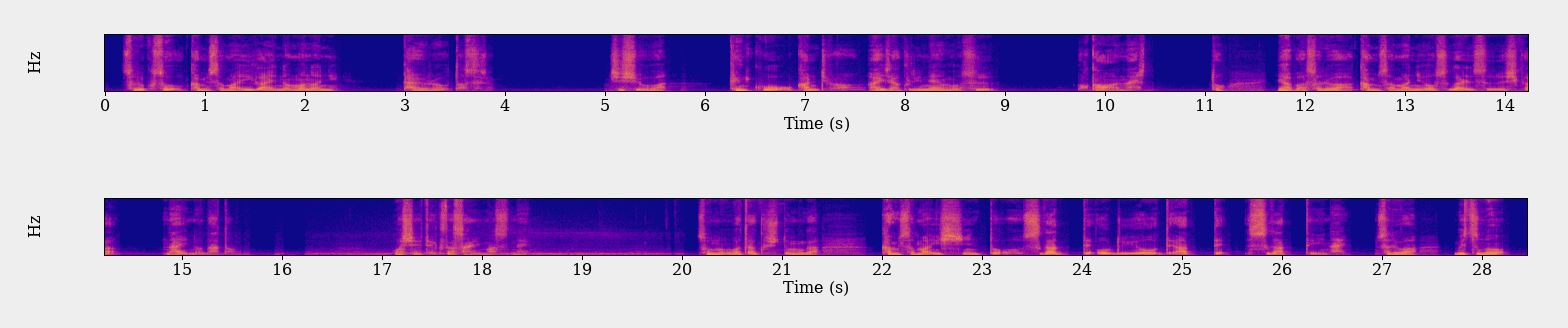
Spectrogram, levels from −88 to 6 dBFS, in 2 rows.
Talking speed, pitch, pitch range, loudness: 225 characters per minute, 150 Hz, 135-200 Hz, -21 LUFS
